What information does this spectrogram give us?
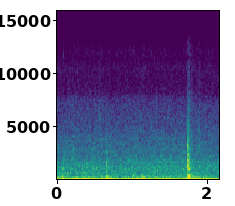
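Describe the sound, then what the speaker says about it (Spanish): A dense, continuous rush of river water near the Las Pilas waterfalls in Arambala, Morazán, El Salvador, loud and close, steady throughout with a faint splash or knock near the middle. "Suena el agua, suena."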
